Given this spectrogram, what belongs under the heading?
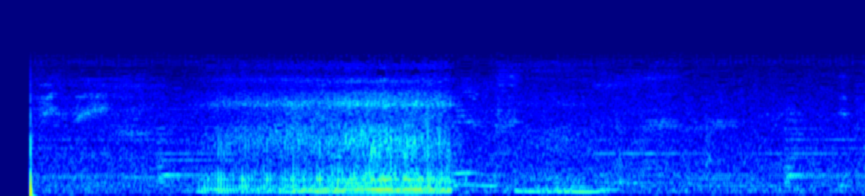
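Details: Sleeping dog: a low, rattling snore on the in-breath, followed by a softer out-breath; dog snoring.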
